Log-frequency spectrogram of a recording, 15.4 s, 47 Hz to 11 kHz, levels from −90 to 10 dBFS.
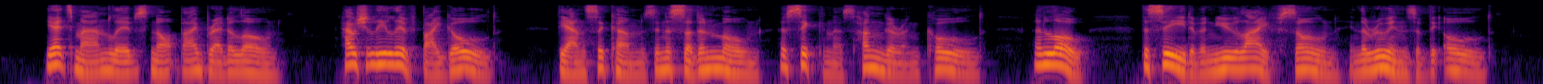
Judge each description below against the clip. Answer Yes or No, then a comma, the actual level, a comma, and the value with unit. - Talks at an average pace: Yes, average, 160 wpm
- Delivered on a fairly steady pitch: No, average, 5.2 semitones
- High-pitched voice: No, low, 110 Hz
